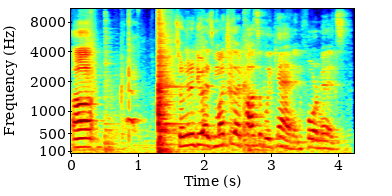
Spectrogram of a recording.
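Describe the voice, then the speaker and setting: A reader performing a children's book aloud for a small audience, quick and giggly, laughing between lines. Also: mid-range voice, lively intonation, loud music behind the voice. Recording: echoey room, voice from far off.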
